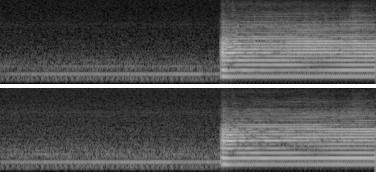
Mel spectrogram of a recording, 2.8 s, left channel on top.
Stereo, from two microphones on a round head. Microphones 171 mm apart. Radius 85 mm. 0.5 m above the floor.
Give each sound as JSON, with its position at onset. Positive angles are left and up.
{"t": 1.7, "sound": "a trumpet", "side_deg": 20, "distance_m": 0.6}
